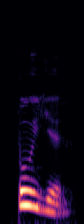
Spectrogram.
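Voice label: "buidhe", Scottish Gaelic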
